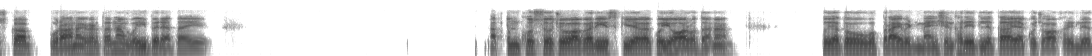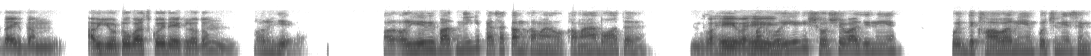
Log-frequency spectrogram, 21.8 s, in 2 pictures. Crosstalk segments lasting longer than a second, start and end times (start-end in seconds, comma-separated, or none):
none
